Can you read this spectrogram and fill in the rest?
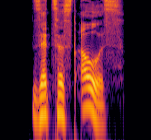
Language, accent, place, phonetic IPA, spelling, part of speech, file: German, Germany, Berlin, [ˌzɛt͡səst ˈaʊ̯s], setzest aus, verb, De-setzest aus.ogg
- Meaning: second-person singular subjunctive I of aussetzen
